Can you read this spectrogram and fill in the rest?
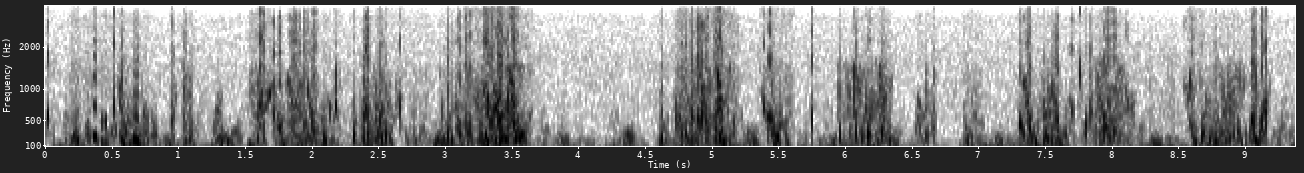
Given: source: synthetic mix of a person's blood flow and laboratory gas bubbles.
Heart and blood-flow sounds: Doppler ultrasound of blood flow; precordium
0.00-0.07 s: bubbles
0.18-0.85 s: bubbles
0.94-1.18 s: bubbles
1.53-2.23 s: bubbles
2.29-2.89 s: bubbles
2.95-3.67 s: bubbles
4.56-5.21 s: bubbles
5.36-5.62 s: bubbles
5.71-5.79 s: bubbles
5.91-6.39 s: bubbles
6.52-6.70 s: bubbles
6.88-7.04 s: bubbles
7.27-8.19 s: bubbles
8.54-9.21 s: bubbles
From the record:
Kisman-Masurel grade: 444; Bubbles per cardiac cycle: continuous sound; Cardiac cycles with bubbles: 100%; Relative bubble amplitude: maximal (0.775 to 0.999); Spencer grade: 4 (maximum detectable bubble signal sounding continuously throughout systole and diastole of every cardiac period, and overriding the amplitude of the normal cardiac signals); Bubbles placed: only in the low amplitude regions of the cardiac cycle

